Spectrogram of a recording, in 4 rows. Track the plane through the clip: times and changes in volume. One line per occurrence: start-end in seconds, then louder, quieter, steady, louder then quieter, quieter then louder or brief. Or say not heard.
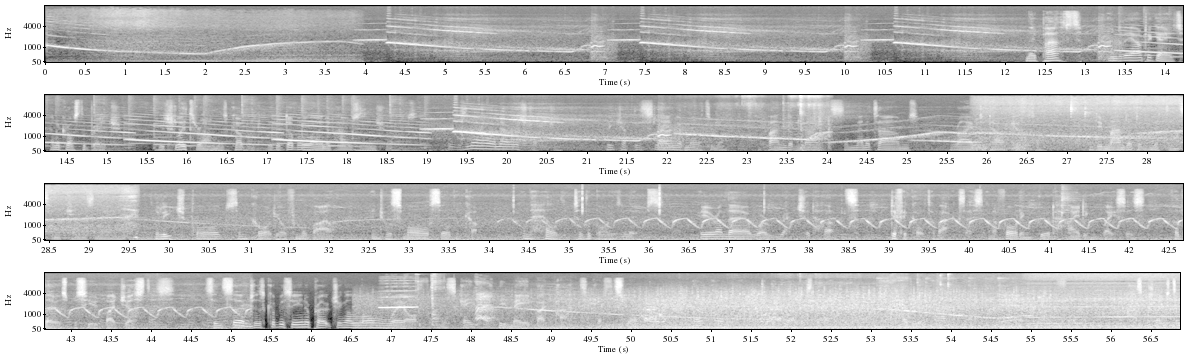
46.5-56.8 louder.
